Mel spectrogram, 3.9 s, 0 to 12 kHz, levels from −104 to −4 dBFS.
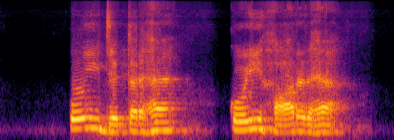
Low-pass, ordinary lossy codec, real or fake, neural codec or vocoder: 10.8 kHz; Opus, 16 kbps; real; none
